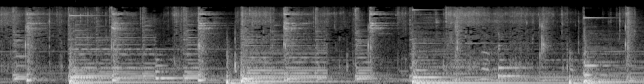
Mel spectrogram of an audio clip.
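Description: Instrumental background music: a low bass note that changes about every one and a half to two seconds under short, bright melody notes.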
